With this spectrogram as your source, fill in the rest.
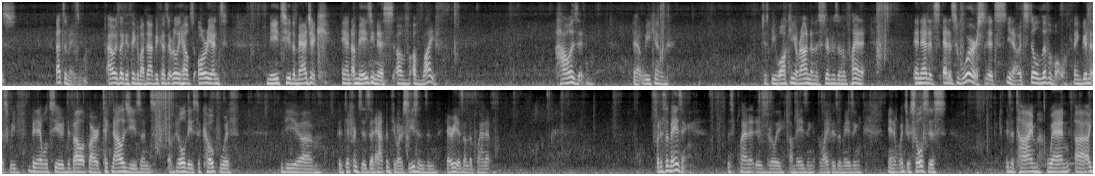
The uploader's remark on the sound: Recorded in the bitter cold woods of Indiana.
